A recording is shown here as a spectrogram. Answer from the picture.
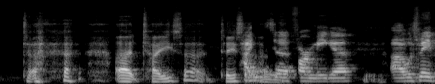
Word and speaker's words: Taissa: how do you say her first name uh taissa tasty farmiga uh which many people know from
